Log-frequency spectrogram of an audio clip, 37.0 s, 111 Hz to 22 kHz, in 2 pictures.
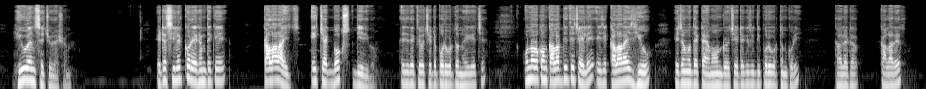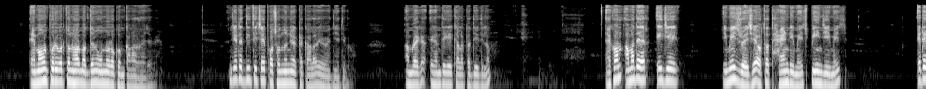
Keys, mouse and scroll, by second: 2.4 click, 6.4 click, 14.6-24.6 drag, 28.1-28.6 scroll down 1, 28.7 click, 28.9 scroll up 1, 31.1-31.5 scroll up 1, 31.9 click, 33.5 e, 36.3-37.0 scroll down 1.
